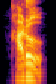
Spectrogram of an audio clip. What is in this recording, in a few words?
"Garu", Korean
